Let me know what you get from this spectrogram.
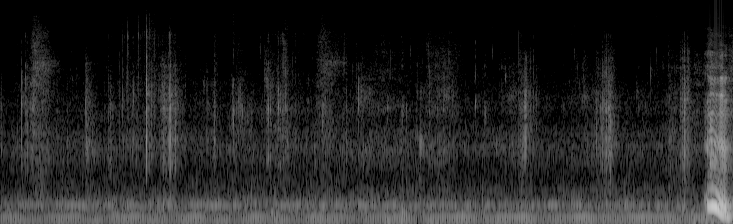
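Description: A person biting into a soft taco and chewing it, heard close up as a string of small wet clicks and crackles. Just before the end, a short loud voice sound falls in pitch.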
